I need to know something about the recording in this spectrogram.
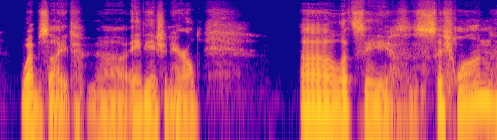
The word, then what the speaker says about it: Sichuan: Let's see, Sichuan, is that how you would pronounce Sichuan? Sichuan? That's exactly right.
